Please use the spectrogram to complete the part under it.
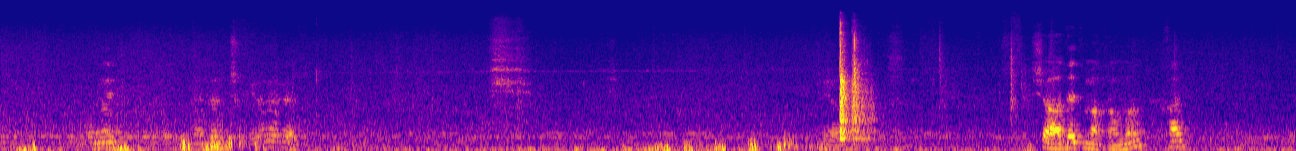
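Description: An elderly man speaks calmly, as if teaching.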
